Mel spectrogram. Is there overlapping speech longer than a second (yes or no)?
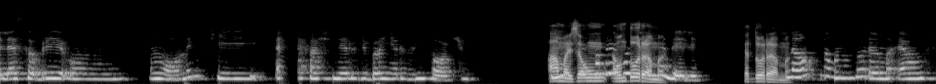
yes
